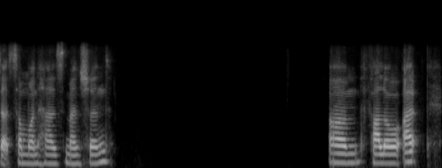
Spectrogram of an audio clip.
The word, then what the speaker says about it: Fallot: Um Fallot. I I think the name is French, so technically should be pronouncing as Fallot, but I don't know. I think either way is fine.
